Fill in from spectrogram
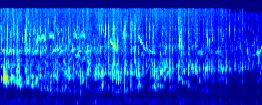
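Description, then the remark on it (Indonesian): Water trickles and splashes steadily as it is poured from a glass into a bottle, a continuous liquid sound with small gurgles and drips, fading slightly near the end. “Lalu kamu tuangkan air di gelas itu ke dalam botol.”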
